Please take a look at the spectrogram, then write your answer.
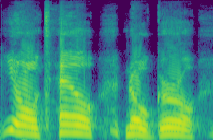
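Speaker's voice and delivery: indignant retold roast; friend losing it. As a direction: imitate an outraged friend laying down the law.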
